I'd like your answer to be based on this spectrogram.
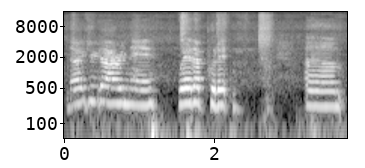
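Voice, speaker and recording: A woman's voice: a little high, level tone, slow, a little hiss or hum, poor audio. Chatty woman sewing on air. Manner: chatty, mutters to herself while working; reads out and answers viewer comments. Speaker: craft shop owner demonstrating sewing. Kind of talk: live-streamed craft demo chat. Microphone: tablet streaming live.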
